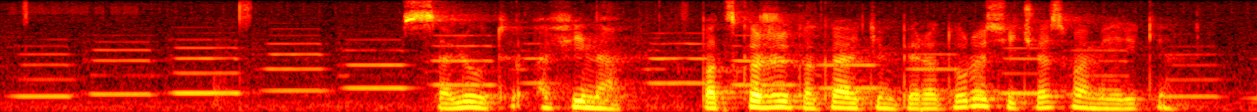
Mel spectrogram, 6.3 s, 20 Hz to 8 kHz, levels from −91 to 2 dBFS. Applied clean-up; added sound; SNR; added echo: none; Wind instrument, woodwind instrument; 12 dB; none.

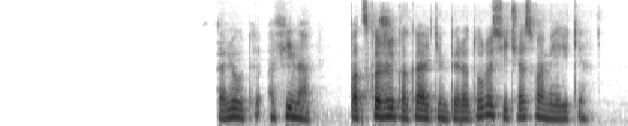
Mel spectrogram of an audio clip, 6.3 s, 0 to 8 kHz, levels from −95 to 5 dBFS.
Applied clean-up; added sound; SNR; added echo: neural mask model DeepFilterNet 3.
